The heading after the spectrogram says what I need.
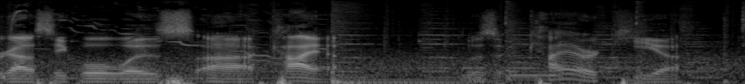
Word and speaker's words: Kya: a sequel was uh kaya it was a kaiakia i think it's pronounced kaya kya female protagonist it's about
